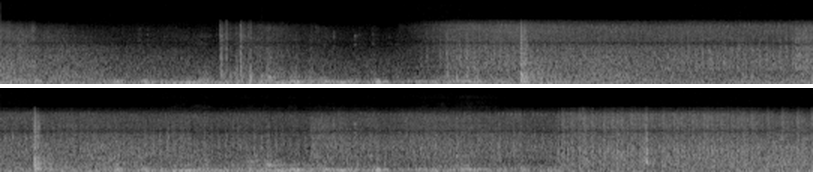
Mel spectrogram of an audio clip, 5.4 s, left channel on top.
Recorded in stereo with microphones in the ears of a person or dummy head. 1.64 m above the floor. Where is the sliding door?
45° right (ahead or behind).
